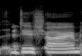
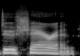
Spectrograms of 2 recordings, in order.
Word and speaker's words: Ducharme: Ducharme, everyone gets it wrong. And in Nashville, my favorite mispronounces is they said Ducharon.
